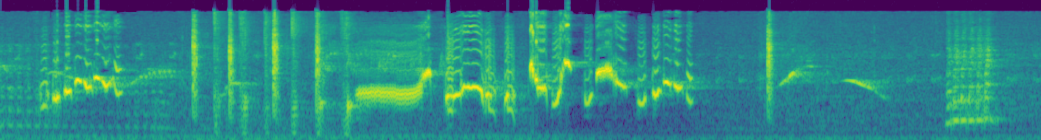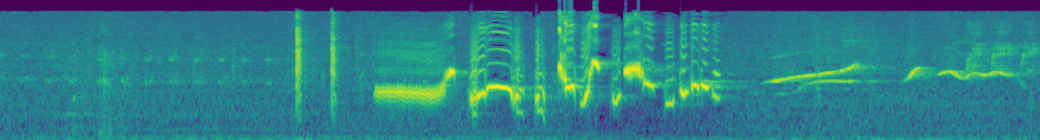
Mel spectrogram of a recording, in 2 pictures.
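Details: White-rumped shama in competitive song with tail flicking and continuous clicking: two bursts of fast, harsh warbled phrases with clicks between them, ending in short rising whistles.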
